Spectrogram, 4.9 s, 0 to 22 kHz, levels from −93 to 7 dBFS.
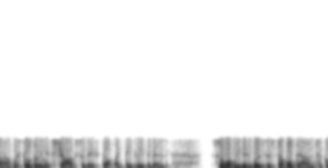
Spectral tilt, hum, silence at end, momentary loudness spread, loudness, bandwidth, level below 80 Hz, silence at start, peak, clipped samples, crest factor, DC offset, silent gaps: -7.5 dB/octave; none; 0 s; 11 LU; -21 LUFS; 4.2 kHz; -50 dBFS; 0 s; -2 dBFS; under 0.1%; 18 dB; under 0.1%; 3.06-3.12 s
